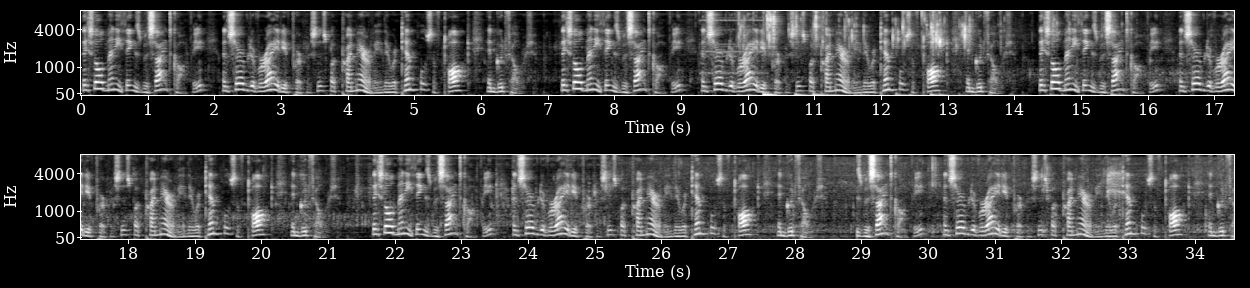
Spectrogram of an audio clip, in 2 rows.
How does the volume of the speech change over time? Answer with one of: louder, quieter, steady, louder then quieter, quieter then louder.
steady.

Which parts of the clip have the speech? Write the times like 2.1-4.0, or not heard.
0.0-34.5.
